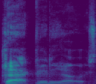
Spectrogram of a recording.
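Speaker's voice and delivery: over-the-top, very low, deep echoing announcer voice. Pitching a video idea to viewers, saying the title in a big echoing booming voice. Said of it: "the big echoing, booming voice".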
